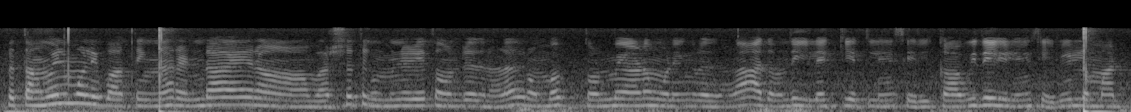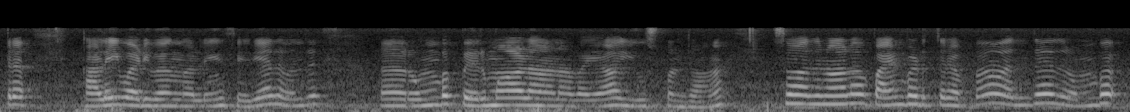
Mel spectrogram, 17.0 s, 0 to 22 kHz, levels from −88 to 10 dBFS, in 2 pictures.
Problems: constant background noise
